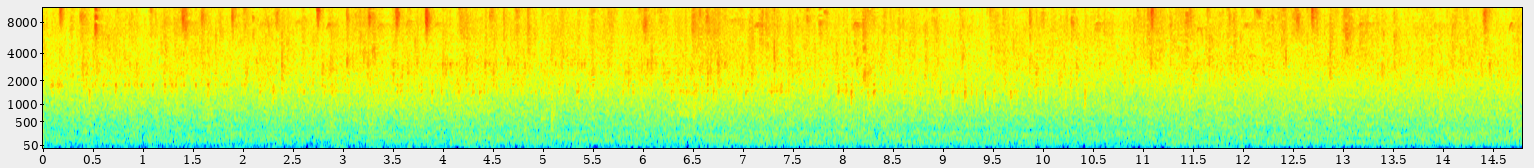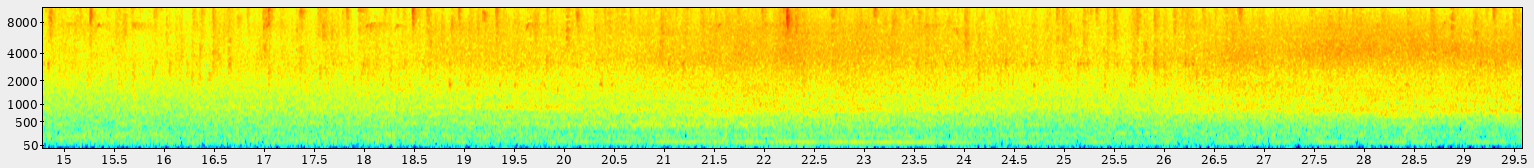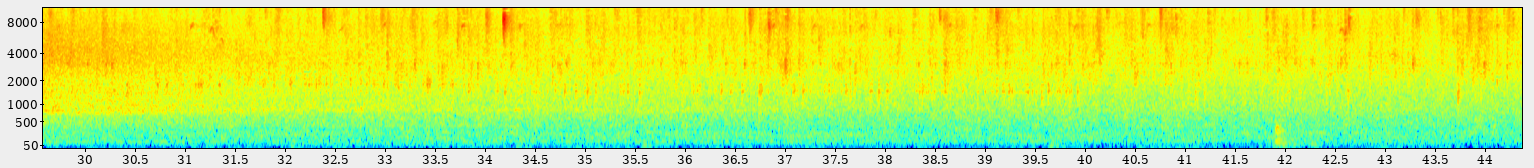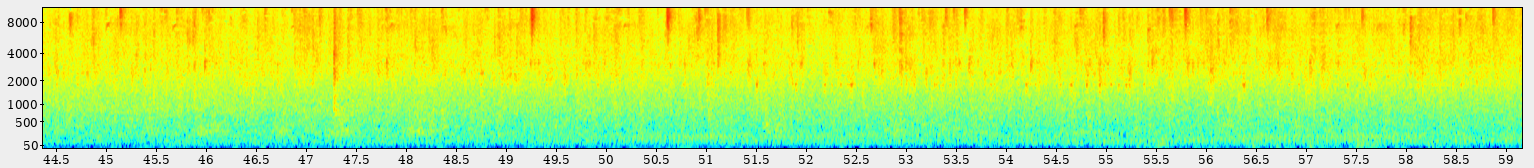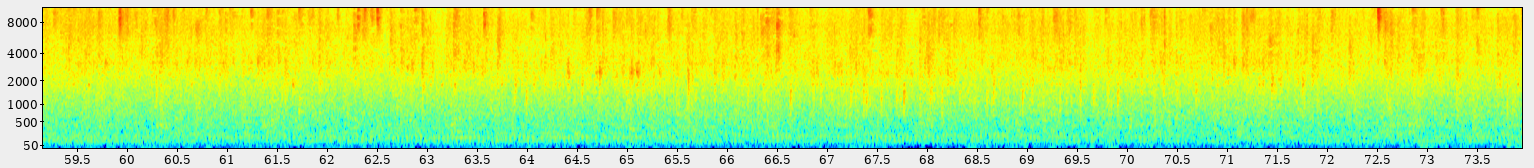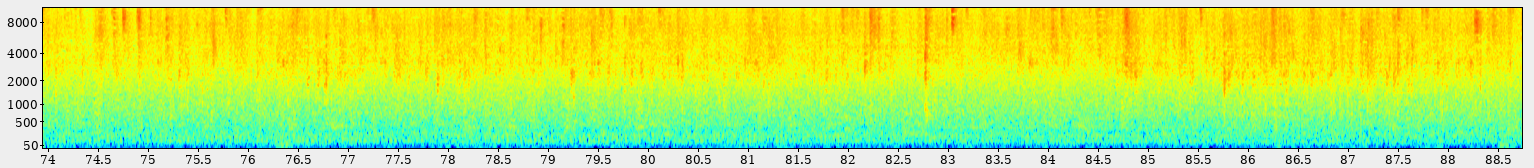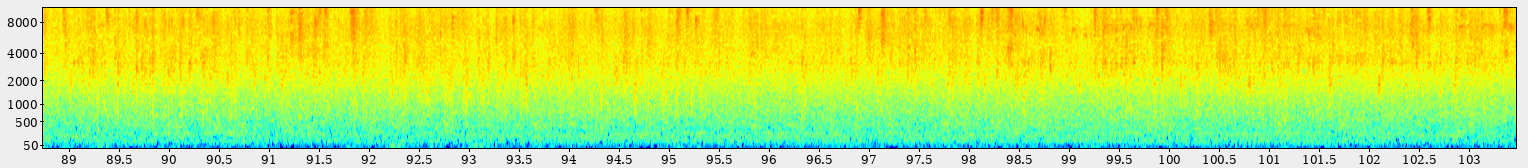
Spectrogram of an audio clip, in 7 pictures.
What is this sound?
rain light runoff from metal roof and traffic
from, light, metal, rain, roof, runoff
